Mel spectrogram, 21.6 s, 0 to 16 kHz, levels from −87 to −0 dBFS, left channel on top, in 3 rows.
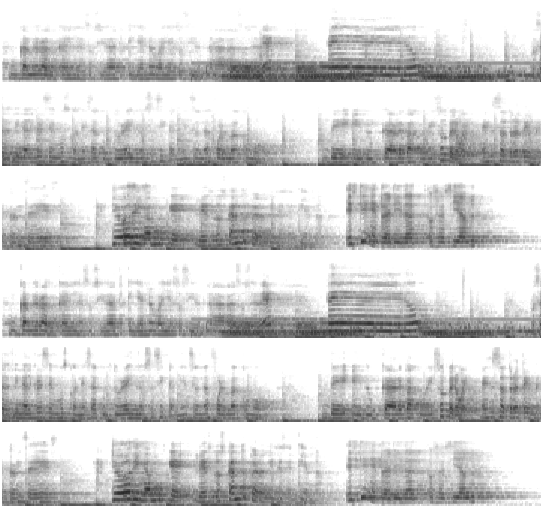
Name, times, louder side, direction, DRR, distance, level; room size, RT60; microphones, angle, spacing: voice 1, 0.1-3.6 4.3-5.6 7.1-10.8 11.4-15.1 15.8-18.6, right 2 dB, 65° right, 4 dB, 2.8 m, -31 dB
sound 1, 2.5-7.5, left 2 dB, 70° left, 1.2 m, -29 dB
Bass drum, 3.4-18.4, equal, 25° left, 3.8 m, -35 dB
voice 2, 19.0-20.7, left 1 dB, 85° left, 3 dB, 2.8 m, -31 dB
21.5 x 19.0 x 8.6 m, 1.2 s
head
